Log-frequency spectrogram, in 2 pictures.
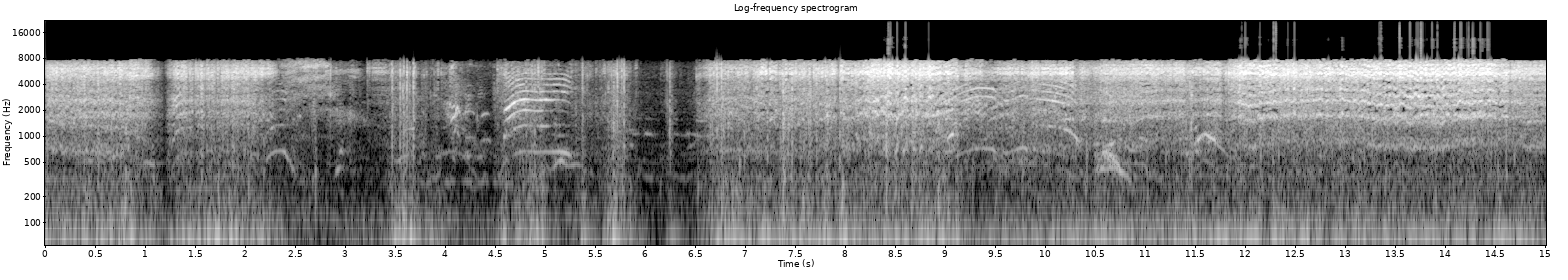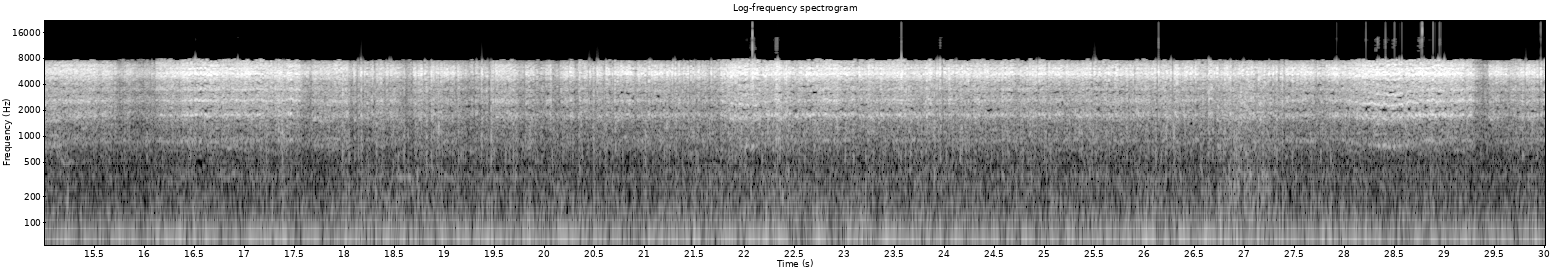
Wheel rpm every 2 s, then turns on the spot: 140, 20, 20, 110, 180, 210, 220, 220, 230, 230, 230, 230, 230, 230, 230.
2-6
